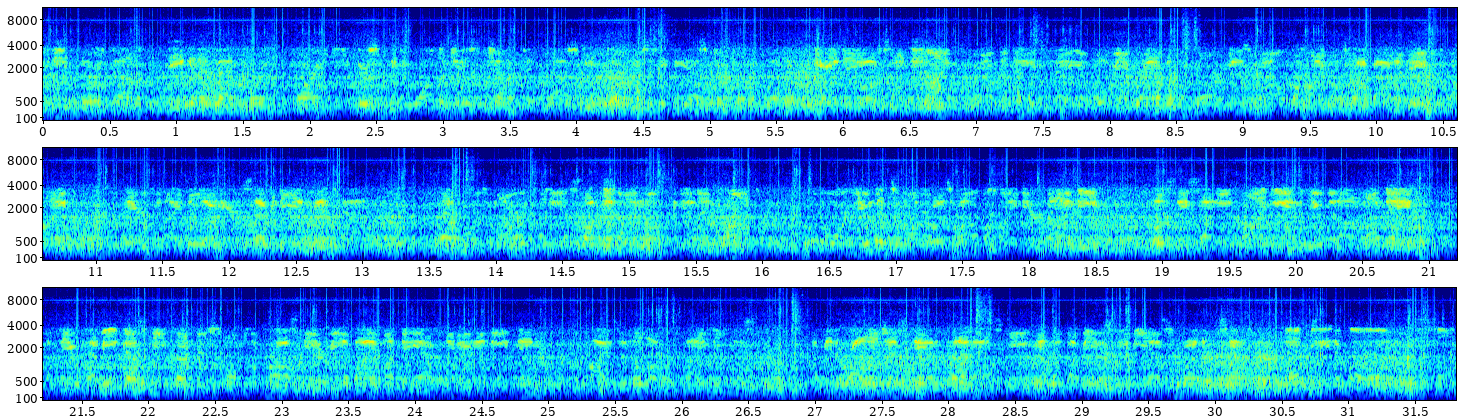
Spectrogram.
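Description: AM news-radio broadcast audio with a sharp upper cut-off, carrying a steady, indistinct hash of sound with no clear words.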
